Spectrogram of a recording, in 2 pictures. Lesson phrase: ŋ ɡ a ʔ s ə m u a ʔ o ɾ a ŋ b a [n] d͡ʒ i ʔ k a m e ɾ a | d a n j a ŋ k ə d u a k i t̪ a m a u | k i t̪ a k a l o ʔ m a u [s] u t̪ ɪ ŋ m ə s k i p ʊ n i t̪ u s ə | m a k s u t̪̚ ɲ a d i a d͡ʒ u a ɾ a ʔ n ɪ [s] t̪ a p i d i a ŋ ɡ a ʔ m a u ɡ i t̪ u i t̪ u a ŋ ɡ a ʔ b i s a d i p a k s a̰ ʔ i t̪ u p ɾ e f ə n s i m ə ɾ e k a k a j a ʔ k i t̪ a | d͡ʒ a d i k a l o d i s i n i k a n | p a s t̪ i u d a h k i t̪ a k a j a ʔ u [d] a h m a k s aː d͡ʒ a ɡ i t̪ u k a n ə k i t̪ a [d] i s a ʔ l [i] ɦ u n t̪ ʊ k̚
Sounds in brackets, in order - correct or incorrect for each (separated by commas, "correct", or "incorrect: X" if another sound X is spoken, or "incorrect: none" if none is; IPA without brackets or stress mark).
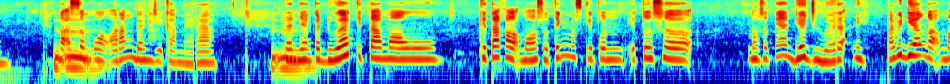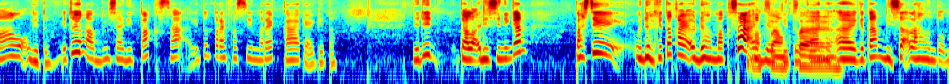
incorrect: ɲ, correct, incorrect: h, correct, incorrect: b, incorrect: a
